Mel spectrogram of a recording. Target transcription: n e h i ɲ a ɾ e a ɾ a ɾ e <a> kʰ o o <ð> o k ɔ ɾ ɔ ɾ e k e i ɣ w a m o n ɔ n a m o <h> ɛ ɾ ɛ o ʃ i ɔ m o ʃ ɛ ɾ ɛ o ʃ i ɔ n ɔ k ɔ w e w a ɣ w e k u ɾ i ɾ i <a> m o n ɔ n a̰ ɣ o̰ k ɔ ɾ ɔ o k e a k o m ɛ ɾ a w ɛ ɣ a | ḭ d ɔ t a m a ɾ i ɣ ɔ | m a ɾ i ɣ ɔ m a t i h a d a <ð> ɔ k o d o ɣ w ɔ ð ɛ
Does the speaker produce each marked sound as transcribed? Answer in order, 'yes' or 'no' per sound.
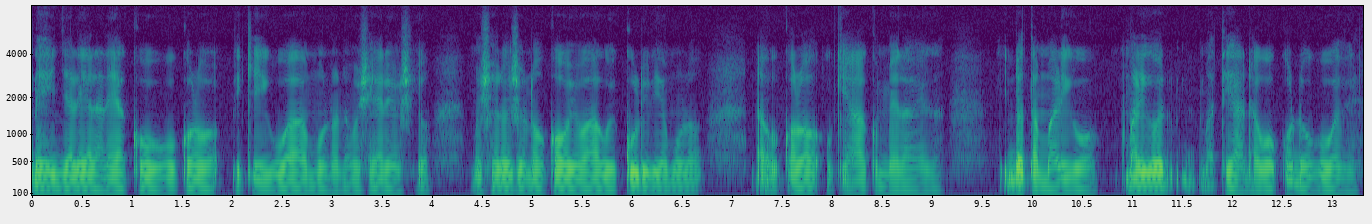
yes, no, no, yes, no

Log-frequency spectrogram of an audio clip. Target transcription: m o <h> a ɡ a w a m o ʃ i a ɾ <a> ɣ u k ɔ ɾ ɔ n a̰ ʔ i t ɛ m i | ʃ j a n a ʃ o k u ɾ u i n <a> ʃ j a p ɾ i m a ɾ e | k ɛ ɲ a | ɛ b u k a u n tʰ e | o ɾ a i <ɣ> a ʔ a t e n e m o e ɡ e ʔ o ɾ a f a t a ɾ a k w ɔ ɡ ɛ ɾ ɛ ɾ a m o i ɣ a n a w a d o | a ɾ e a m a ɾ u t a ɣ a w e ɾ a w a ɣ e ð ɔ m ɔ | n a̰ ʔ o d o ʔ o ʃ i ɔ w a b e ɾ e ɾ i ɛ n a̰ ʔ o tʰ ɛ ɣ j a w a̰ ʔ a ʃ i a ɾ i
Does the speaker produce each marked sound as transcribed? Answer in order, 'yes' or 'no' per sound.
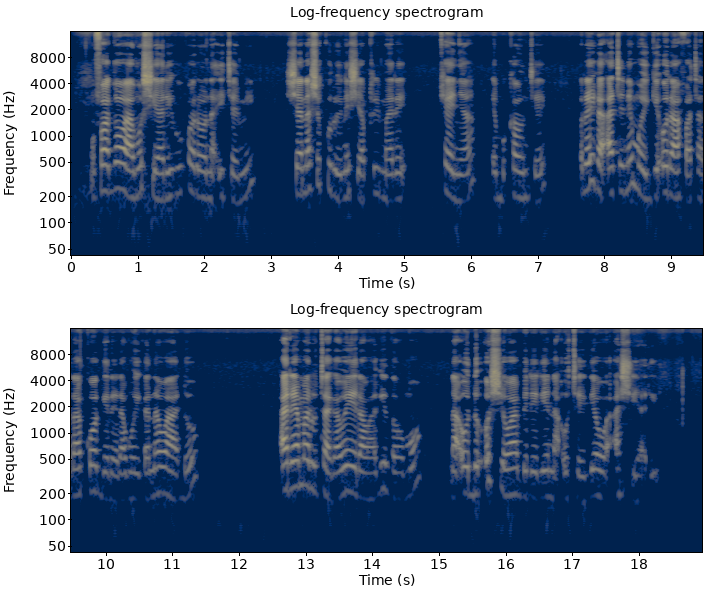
no, no, no, yes

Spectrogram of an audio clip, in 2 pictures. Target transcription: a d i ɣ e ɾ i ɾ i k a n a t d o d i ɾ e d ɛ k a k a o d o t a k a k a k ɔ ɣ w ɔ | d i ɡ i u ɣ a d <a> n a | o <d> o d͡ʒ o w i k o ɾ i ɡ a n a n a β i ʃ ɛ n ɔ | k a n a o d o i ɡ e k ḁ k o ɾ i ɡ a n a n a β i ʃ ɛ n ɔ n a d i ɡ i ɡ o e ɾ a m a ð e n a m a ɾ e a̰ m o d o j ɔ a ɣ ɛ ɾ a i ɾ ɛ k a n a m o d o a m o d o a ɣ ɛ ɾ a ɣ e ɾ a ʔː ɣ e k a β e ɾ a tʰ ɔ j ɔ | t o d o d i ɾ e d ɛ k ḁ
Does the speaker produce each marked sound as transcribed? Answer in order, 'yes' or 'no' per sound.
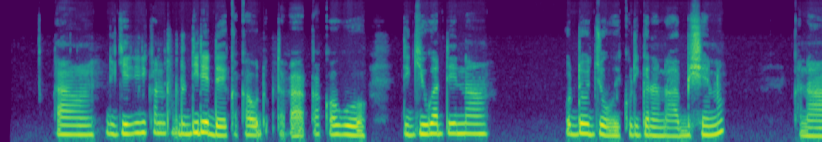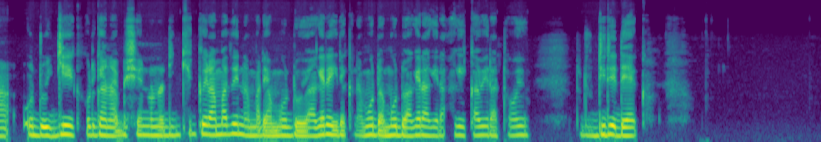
no, yes

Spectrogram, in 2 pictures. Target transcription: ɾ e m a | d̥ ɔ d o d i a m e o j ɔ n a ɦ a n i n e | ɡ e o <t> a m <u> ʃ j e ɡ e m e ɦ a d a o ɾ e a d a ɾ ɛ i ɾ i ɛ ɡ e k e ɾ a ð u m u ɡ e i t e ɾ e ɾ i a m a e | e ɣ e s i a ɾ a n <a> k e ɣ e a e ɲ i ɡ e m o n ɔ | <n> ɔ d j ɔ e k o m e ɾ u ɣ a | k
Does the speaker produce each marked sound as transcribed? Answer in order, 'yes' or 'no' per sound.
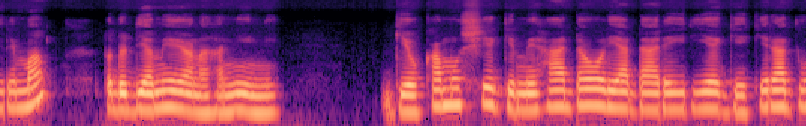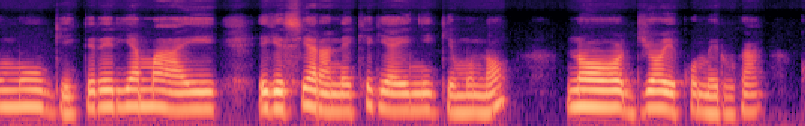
no, no, no, yes

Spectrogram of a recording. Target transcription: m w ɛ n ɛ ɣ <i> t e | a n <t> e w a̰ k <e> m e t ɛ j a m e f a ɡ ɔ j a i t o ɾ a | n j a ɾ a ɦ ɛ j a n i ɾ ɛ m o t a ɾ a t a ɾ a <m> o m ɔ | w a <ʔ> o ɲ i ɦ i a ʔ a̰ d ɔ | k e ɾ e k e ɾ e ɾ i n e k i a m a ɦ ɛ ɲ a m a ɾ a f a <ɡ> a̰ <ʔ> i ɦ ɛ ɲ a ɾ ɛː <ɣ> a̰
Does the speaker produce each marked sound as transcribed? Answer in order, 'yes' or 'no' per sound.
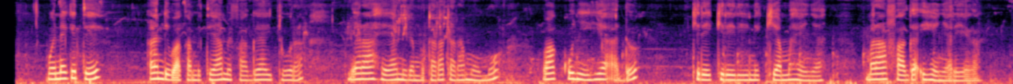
no, no, no, yes, no, yes, yes, yes

